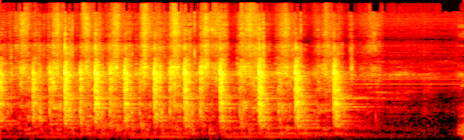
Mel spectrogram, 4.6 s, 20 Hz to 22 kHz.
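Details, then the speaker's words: 1998 Ford F-150 engine, stopped with the transmission off, rocked back and forth by hand at the flywheel; sharp metallic clacks about two or three a second from a bad connecting rod bearing (rod knock), with clutch and flywheel undamaged. "that's our connecting rod no good"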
